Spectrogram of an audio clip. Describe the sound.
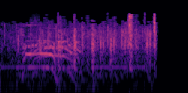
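A burst of audience applause, dense crackling claps that hold steady for about two seconds before cutting off abruptly, with a faint voice or cheer mixed in near the start.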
